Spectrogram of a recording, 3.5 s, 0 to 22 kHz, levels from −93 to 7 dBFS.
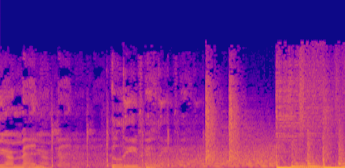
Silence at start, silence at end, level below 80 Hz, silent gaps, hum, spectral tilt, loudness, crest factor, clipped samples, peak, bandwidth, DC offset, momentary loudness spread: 0 s; 0 s; -26 dBFS; none; none; -4 dB/octave; -23 LUFS; 16 dB; under 0.1%; -4 dBFS; 17 kHz; under 0.1%; 11 LU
